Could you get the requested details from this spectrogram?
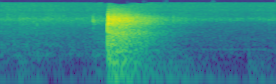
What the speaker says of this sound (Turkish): Kapıyı da kapayım.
